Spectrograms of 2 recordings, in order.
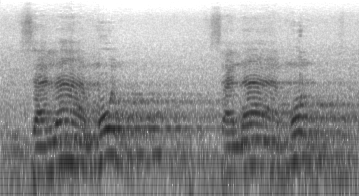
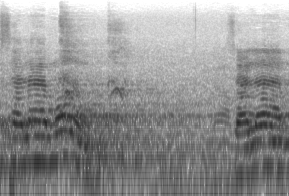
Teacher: hujung lidah kita itu diangkat dan menekan pada gusi gigi hadapan sebelah atas yakni pada makhraj huruf nun maka bacaannya tanpa gunah ataupun tanpa dengung ya iaitu sifat dengung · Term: izhar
